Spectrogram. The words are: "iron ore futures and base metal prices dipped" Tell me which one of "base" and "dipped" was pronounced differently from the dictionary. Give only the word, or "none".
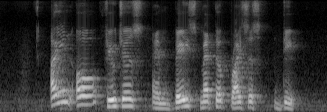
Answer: dipped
